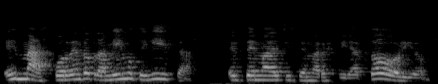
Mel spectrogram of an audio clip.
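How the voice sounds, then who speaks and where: A woman's voice: mid-range voice, normal speed, reverberant, lo-fi sound. A woman with a Peruvian accent teaching a school language lesson, explaining step by step and checking in with her students. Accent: Peruvian Spanish. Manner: explanatory, checks in with frequent tag questions.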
